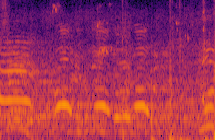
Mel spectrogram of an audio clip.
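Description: A basketball being dribbled on a hardwood arena court, heard under broadcast commentary.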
